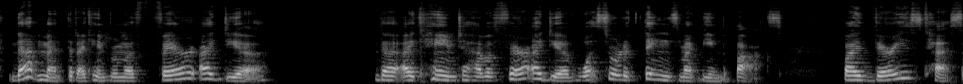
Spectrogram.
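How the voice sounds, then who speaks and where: A woman's voice: mid-range voice, a little mellow, natural voice. A woman voicing a vain, pompous old uncle who dabbles in magic, in a storybook reading. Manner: pompous, self-important, easily affronted.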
